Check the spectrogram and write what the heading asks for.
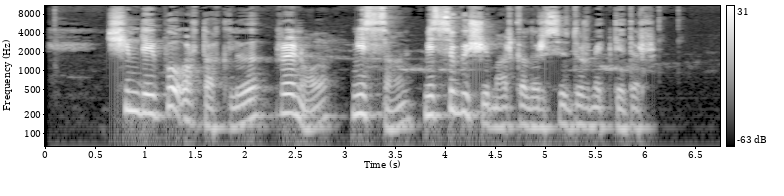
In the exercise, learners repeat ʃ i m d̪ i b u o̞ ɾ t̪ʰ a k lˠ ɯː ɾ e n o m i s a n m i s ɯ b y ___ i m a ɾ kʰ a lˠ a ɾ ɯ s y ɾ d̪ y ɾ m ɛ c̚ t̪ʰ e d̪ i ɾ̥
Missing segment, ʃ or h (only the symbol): ʃ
